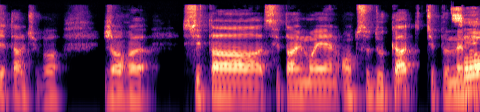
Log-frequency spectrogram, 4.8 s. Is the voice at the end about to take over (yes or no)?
yes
